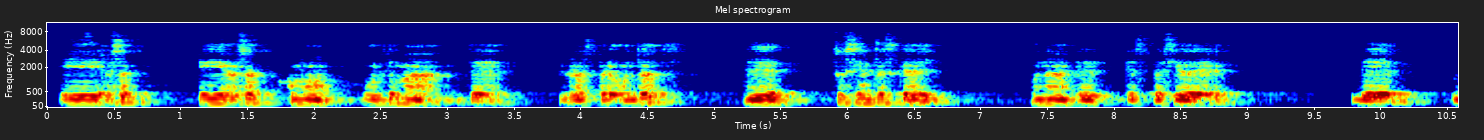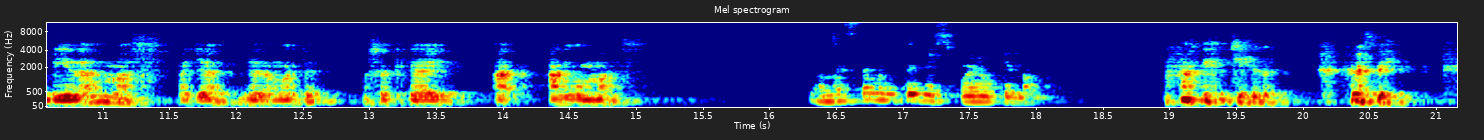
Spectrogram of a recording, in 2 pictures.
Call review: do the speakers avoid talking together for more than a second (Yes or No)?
Yes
